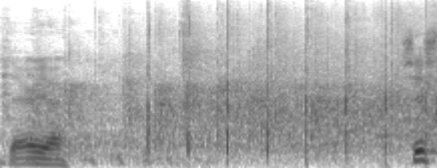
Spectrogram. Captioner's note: applause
